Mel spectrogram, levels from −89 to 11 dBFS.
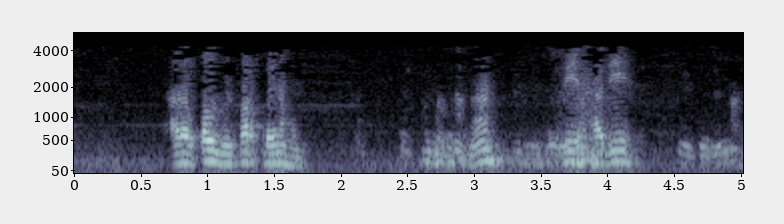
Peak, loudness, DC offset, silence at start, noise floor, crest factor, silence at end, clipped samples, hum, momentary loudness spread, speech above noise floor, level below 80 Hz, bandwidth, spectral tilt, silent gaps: -4 dBFS; -22 LUFS; under 0.1%; 0.1 s; -49 dBFS; 20 dB; 0 s; under 0.1%; none; 18 LU; 27 dB; -48 dBFS; 4.5 kHz; -12 dB/octave; none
